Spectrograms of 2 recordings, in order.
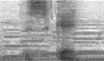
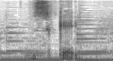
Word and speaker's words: escape: 今日有听众问萧叔叔一个英文字嘅发音，一个都几常见嘅，就系去逃走、逃离一个地方，to escape, escape, escape。好多人咧，互相嘅读成咧系 escape 嘅，呢个系 E S C A P E。咁其实 E S 咧。它是不会有个 K 音的。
